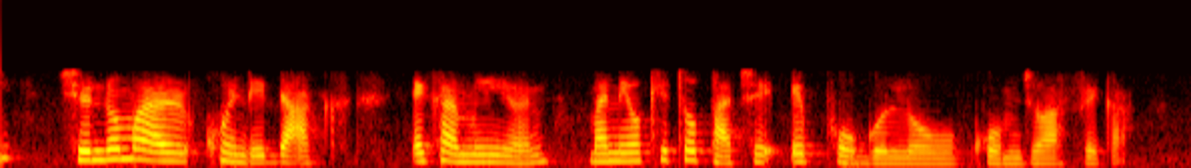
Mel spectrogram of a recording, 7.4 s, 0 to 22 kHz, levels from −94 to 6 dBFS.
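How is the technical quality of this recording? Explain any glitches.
The speech comes through a narrowband mobile channel, with nothing above 4 kHz and light AMR-NB coding texture. Two stretches degrade further.

AMR rate drop, 0.66–3.17 s (ending just before "ma ne") and 6.58–7.44 s: the voice turns buzzier and more synthetic with no gap or band change. This fits the network lowering the codec rate from 12.2 to 5.9 kbps and spending the bits on error protection.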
